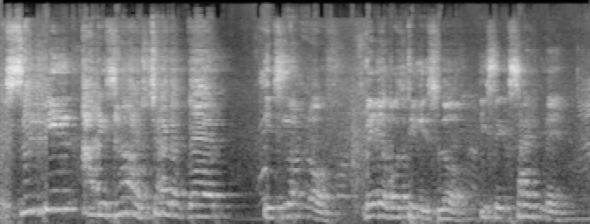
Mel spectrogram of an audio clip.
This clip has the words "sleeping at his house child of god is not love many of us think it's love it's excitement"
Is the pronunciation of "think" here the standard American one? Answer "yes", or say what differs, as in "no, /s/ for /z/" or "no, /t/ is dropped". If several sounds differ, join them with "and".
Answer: no, /t/ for /θ/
